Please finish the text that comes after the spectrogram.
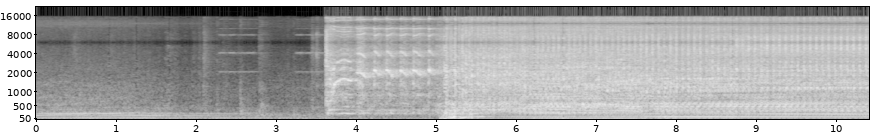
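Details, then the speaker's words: Honda Civic D16Y8 engine cranks and catches, then idles with a quick, steady tapping knock, identified as rod knock; a new engine is being looked into. "yeah so you guys can all just obviously hear that rod knocking in there so we're gonna look into a new engine"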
